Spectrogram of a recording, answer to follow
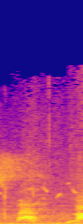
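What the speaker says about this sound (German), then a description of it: "ein scheiß Hund war bei mir" A dog in the video game Far Cry New Dawn gives two short, quiet yips or barks in under a second, faint and somewhat distant.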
